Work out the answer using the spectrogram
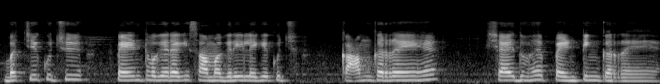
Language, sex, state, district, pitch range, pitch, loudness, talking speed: Hindi, female, Rajasthan, Jaipur, 180-200 Hz, 190 Hz, -16 LUFS, 165 wpm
